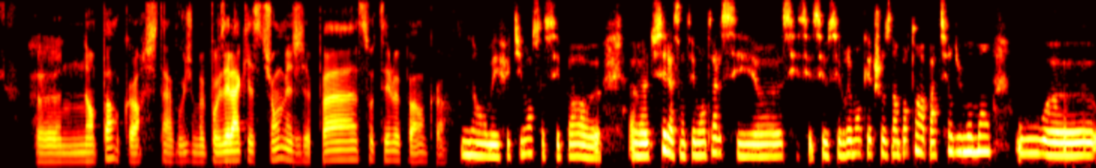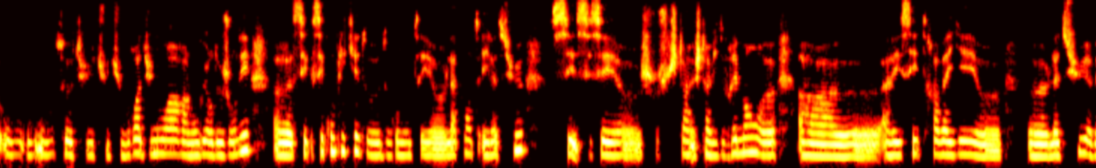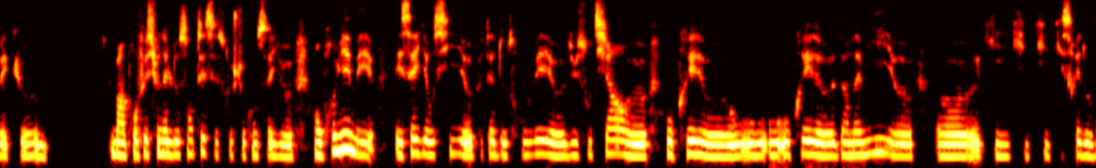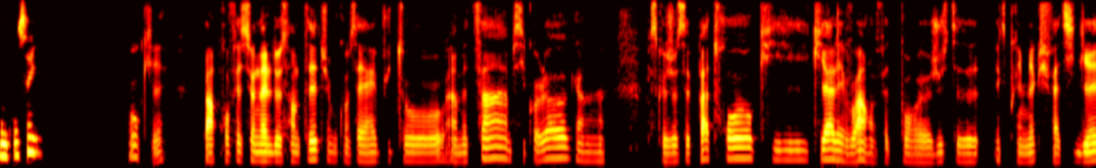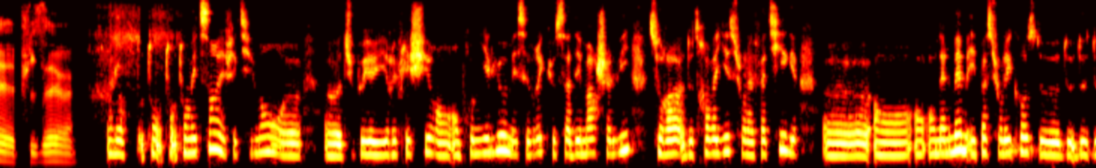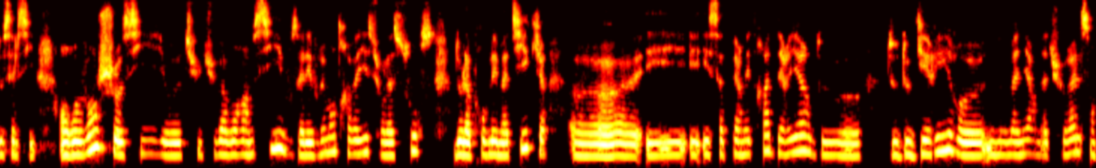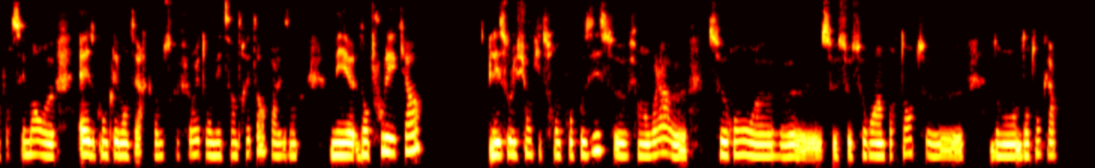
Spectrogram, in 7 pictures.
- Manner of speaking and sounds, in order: other background noise
- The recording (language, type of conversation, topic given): French, advice, Comment décririez-vous les tensions familiales liées à votre épuisement ?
